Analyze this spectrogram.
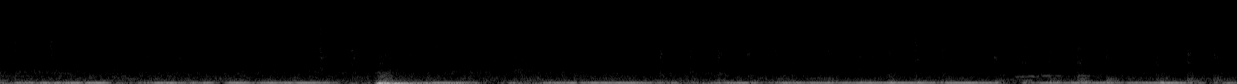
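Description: A pen taps and scratches as a hand writes on a board.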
